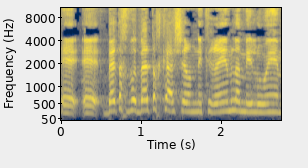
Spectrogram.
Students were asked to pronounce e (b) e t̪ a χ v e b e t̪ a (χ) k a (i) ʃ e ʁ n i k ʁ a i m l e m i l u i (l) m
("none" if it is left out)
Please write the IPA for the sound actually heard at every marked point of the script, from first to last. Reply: b, χ, a, none

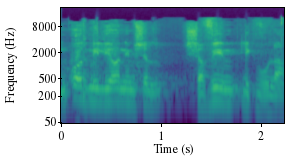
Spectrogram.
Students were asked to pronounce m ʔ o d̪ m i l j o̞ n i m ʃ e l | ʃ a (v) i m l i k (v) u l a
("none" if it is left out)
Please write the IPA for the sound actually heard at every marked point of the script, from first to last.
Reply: v, v

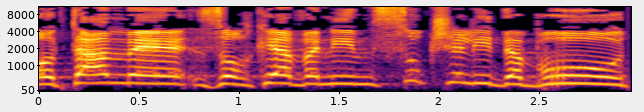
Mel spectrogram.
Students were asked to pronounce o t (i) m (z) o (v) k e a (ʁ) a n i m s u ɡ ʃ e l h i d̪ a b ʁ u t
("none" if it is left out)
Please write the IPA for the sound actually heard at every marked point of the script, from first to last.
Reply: a, z, ʁ, v

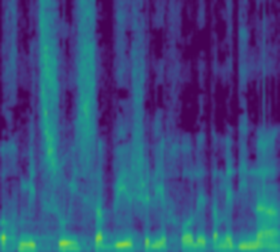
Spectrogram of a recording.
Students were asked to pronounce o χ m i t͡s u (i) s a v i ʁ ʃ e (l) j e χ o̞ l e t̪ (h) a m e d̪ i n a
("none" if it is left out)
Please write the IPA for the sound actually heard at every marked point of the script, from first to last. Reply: j, l, h

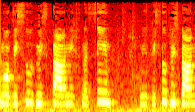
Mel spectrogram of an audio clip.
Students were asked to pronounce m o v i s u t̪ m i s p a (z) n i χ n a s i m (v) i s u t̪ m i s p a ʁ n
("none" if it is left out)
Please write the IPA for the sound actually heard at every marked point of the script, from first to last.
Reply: ʁ, v

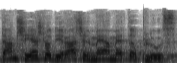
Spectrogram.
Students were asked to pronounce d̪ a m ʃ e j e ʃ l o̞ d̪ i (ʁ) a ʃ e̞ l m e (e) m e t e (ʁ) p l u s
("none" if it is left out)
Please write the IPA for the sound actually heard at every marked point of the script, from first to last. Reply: ʁ, a, ʁ

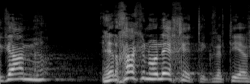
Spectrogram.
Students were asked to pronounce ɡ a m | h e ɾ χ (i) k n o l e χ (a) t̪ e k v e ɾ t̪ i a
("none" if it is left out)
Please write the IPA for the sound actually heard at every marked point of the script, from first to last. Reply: a, e

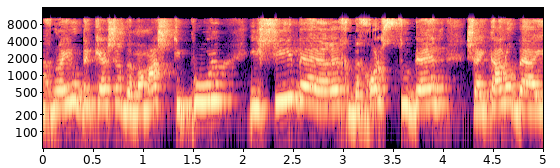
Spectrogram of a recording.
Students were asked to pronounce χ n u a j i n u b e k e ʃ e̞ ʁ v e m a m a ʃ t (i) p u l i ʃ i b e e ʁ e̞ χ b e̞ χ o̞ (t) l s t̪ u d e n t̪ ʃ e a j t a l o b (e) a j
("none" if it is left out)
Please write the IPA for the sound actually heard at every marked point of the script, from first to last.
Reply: i, none, e

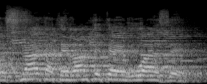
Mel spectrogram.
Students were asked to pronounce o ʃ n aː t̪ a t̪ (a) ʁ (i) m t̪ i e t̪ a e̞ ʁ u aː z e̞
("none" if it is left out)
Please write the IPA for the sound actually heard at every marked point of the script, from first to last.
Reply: e, a

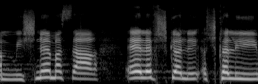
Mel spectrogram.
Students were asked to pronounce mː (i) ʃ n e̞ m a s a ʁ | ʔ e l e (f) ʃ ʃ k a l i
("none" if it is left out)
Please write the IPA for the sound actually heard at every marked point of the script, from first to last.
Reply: i, f

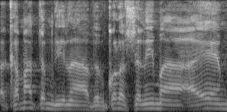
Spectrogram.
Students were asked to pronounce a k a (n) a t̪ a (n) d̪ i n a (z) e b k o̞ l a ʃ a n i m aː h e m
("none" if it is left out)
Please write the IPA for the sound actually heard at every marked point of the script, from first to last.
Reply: m, m, v

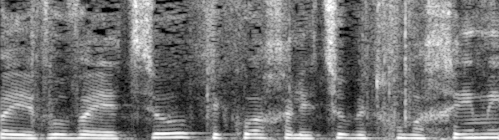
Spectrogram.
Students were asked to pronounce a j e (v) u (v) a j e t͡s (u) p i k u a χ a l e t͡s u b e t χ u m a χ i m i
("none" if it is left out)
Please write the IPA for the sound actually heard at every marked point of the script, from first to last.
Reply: v, v, u

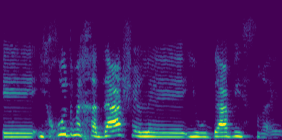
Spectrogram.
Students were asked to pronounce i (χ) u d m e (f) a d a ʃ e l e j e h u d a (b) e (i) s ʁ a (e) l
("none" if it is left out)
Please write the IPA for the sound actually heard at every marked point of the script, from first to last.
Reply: χ, χ, v, i, e

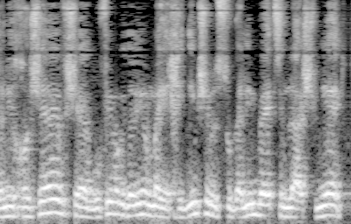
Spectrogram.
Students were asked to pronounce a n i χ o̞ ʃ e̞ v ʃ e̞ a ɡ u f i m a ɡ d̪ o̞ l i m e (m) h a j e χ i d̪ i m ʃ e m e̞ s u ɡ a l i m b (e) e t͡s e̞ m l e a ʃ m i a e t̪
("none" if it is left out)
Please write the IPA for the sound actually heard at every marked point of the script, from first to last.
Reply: m, e

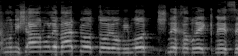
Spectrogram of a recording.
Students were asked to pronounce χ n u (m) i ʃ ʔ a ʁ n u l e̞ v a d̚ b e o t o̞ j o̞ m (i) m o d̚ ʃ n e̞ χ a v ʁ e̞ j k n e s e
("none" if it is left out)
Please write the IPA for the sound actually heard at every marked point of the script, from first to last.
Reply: n, i

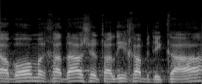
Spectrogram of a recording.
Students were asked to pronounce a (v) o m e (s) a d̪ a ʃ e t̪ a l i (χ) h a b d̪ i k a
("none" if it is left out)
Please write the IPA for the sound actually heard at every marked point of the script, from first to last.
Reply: v, χ, χ

